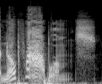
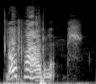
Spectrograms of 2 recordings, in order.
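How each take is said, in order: First: Said in the usual way. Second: 'No problems' jumped up much higher in a mocking squeak. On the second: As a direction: toss off 'No problems' in a sudden high falsetto mock. Repeats phrase, then mock version.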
